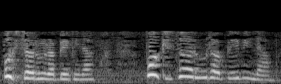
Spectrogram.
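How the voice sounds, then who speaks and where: A woman's voice: high voice, dull audio, a little hiss or hum, pitched above the performer's own voice, lightly acted. Tearful pleading noble mother, read by a woman. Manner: pleading, choked with tears. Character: desperate loving mother, noble lady. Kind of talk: audiobook reading.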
